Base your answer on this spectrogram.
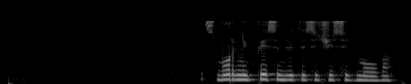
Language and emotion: Russian, neutral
